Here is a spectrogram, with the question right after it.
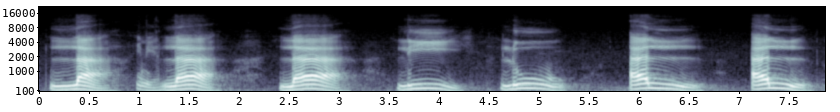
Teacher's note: Kuat dia, lam suaranya kuat ya, al kuat seperti itu. Dan dia memiliki sifat tipis, ya, tipis. Jangan kemudian kita tebalkan, salah.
